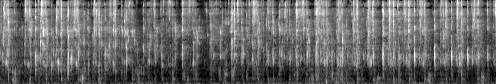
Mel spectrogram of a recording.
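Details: Raw whole Thai duck being eaten by a Pit Bull, nomyen, for the first time: steady rhythmic crunching with many quick bites, moist gnawing and occasional louder cracks of bone.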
